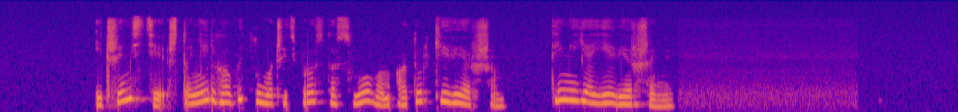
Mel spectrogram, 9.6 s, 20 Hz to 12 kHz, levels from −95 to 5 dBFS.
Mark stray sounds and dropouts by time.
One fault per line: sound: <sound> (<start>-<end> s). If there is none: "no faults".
no faults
